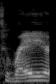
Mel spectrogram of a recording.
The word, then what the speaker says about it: Tari: I think it's like Teray or something like that, but it's spelled like Tari.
